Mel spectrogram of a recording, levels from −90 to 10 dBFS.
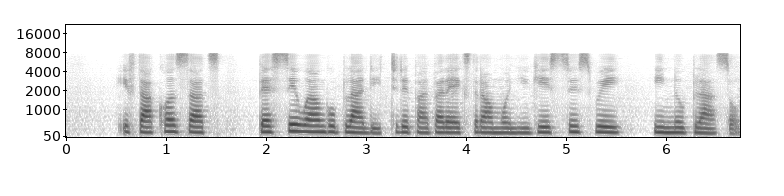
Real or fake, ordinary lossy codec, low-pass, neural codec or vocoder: fake; none; none; codec, 16 kHz, 0.2 kbps, FocalCodec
